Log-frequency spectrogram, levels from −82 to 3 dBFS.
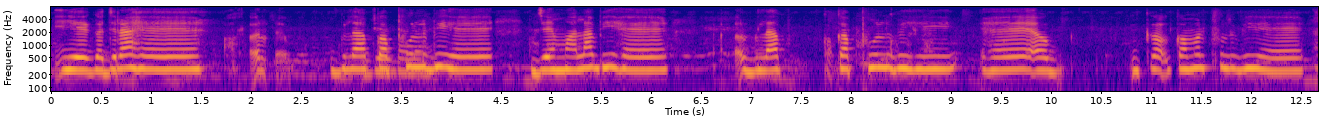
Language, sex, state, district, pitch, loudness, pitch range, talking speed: Hindi, female, Chhattisgarh, Sarguja, 270 Hz, -23 LUFS, 255-285 Hz, 130 wpm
